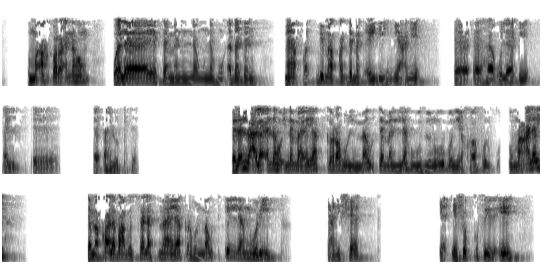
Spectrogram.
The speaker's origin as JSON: {"language": "Arabic", "country": "Egypt", "said": "كان عندنا في مصر من فترة"}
